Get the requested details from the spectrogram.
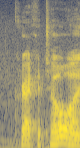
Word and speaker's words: Krakatoa: Krakatoa. – Do you know, is that how you say it right? – Yep. – Yeah. Okay. Krakatoa in Indonesia erupted with one of the most powerful explosions in recorded history.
